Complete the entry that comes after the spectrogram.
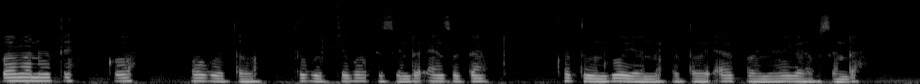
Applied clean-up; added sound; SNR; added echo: none; none; none; none.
